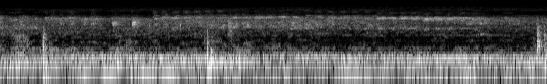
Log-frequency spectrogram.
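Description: Quiet outdoor ambience with faint, steady insect chirring and a few soft clicks.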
